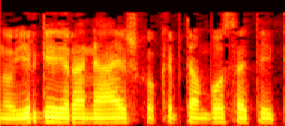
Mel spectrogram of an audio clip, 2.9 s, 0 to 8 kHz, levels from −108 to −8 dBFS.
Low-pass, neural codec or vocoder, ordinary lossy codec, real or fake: 7.2 kHz; none; MP3, 24 kbps; real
